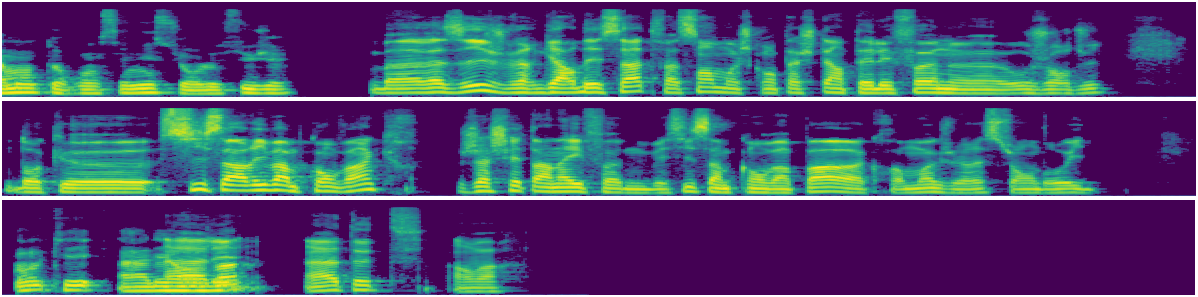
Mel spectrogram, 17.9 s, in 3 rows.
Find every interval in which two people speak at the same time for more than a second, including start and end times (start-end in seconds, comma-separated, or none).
none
